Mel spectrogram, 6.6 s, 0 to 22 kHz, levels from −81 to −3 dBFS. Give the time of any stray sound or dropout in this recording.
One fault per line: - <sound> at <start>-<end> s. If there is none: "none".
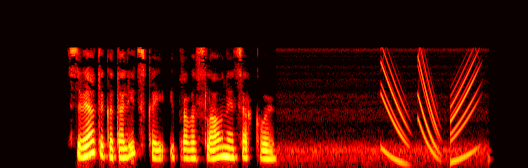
- chirp at 4.8-6.0 s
